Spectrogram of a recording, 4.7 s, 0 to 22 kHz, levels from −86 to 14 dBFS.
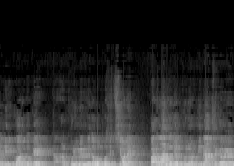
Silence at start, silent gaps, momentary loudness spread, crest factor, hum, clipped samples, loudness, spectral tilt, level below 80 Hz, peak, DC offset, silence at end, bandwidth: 0 s; none; 8 LU; 12 dB; none; under 0.1%; -15 LUFS; -6.5 dB/octave; -30 dBFS; -2 dBFS; under 0.1%; 0 s; 11.5 kHz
